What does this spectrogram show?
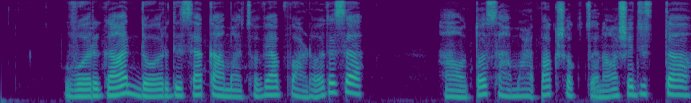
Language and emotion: Goan Konkani, fearful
